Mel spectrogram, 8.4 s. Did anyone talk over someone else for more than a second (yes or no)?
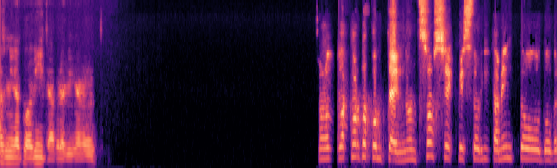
no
